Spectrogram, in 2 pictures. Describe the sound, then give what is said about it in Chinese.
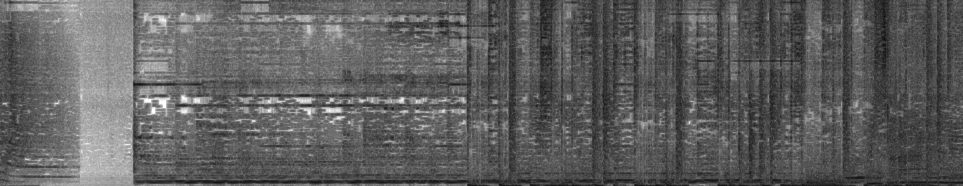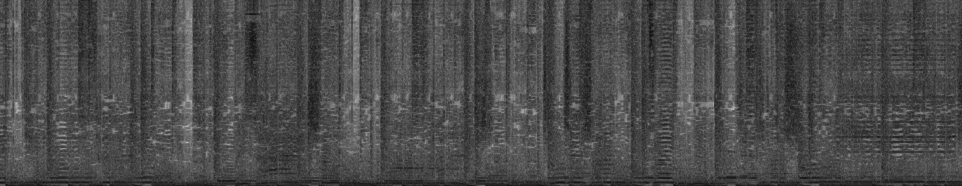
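Go-kart engines rev loudly at a racing track with squealing tires. After a brief near-silence, a dense, continuous roar of high revving and skidding bursts in and stays intense throughout. “成为索尼克卡丁车带你撒把野，你就是上一个车王。”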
